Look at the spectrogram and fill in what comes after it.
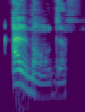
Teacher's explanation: au féminin le D se prononce nous avons encore le son en mais le D se prononce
